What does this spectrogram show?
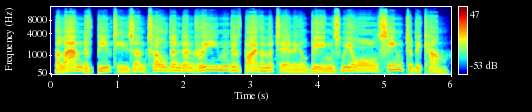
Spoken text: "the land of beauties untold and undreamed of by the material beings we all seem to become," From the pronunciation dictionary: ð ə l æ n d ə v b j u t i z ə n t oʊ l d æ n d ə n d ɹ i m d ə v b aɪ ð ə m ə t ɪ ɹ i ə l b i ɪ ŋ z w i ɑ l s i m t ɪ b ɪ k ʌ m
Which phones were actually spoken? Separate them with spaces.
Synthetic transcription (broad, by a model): ð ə l æ n d ə v b j u t i z ə n t oʊ l d n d ə n d ɹ i m d ə v b aɪ ð ə m ə t ɪ ɹ i ə l b i ɪ ŋ z w i ɑ l s i m t ɪ b ɪ k ʌ m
